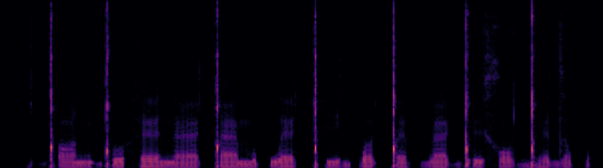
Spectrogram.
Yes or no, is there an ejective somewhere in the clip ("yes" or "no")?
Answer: yes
